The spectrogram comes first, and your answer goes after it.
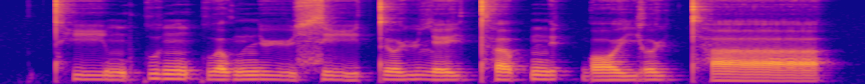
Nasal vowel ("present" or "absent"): absent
